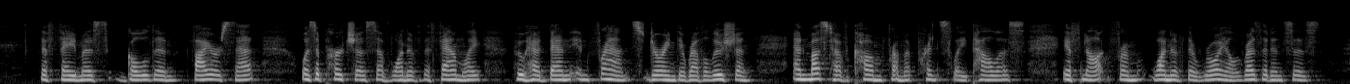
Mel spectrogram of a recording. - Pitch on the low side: No, high, 210 Hz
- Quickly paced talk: No, average, 165 wpm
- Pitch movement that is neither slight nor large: No, narrow, 1.6 semitones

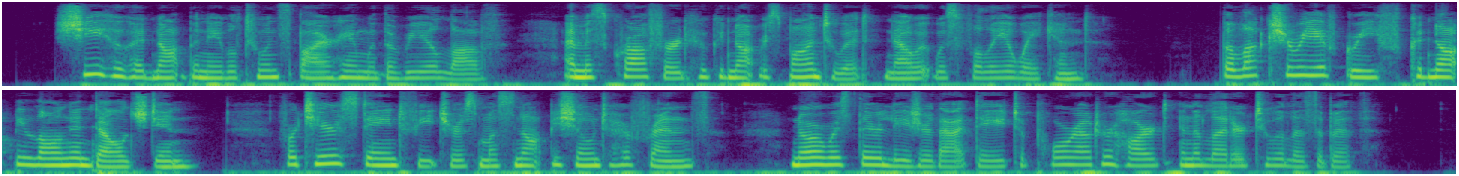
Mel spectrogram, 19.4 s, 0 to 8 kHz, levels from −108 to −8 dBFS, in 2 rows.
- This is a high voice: Yes, high, 205 Hz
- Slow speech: No, average, 200 wpm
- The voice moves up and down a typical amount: Yes, average, 3.1 semitones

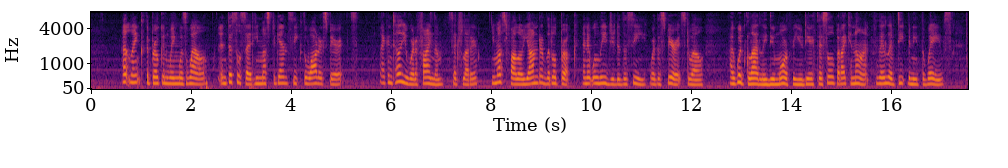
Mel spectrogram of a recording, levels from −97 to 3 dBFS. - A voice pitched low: No, high, 220 Hz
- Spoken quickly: Yes, fast, 220 wpm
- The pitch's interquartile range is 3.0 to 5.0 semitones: No, narrow, 2.6 semitones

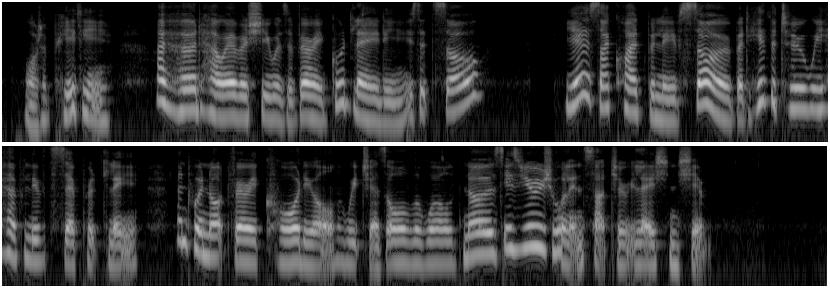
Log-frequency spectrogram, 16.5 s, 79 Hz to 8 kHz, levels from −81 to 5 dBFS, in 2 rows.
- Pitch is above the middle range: Yes, high, 205 Hz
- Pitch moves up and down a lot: Yes, wide, 7.0 semitones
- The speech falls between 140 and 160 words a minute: Yes, average, 155 wpm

